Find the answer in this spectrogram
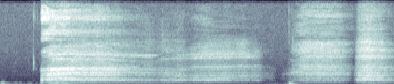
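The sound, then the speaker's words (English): A single puff from an albuterol inhaler drawn in with a long, forceful breath: a sharp breathy rush that tapers off, followed by two shorter audible breaths, with no talking. “Let's try the albuterol inhaler and see if we can knock that out. Whoa, that was like a shot. I'm inhaling it.”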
